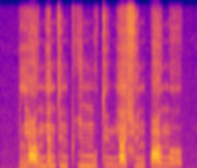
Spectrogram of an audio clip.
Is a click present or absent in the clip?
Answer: absent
